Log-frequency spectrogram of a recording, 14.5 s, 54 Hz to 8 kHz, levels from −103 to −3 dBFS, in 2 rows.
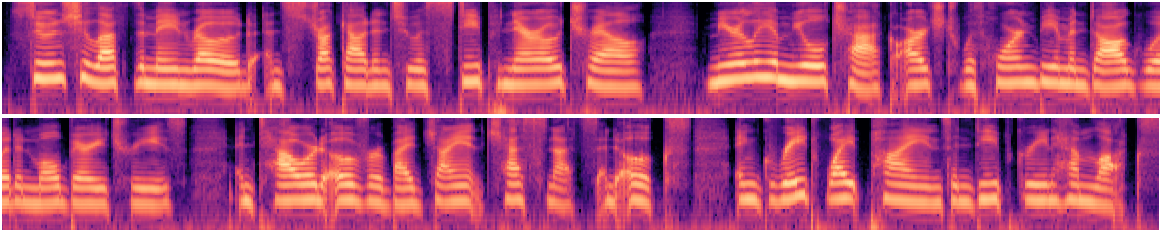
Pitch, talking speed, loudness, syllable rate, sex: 200 Hz, 175 wpm, -19 LUFS, 4.3 syllables/s, female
